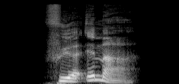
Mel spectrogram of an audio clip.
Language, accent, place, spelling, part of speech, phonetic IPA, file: German, Germany, Berlin, für immer, phrase, [fyːɐ̯ ˈɪmɐ], De-für immer.ogg
- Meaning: forever, indefinitely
